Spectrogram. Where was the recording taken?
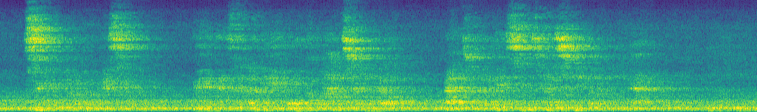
in a subway station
